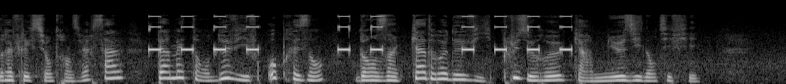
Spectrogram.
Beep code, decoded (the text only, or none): 4-2-4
